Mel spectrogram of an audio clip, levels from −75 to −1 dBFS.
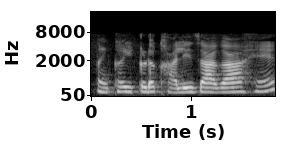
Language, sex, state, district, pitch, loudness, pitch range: Marathi, female, Karnataka, Belgaum, 220 Hz, -19 LUFS, 210-225 Hz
